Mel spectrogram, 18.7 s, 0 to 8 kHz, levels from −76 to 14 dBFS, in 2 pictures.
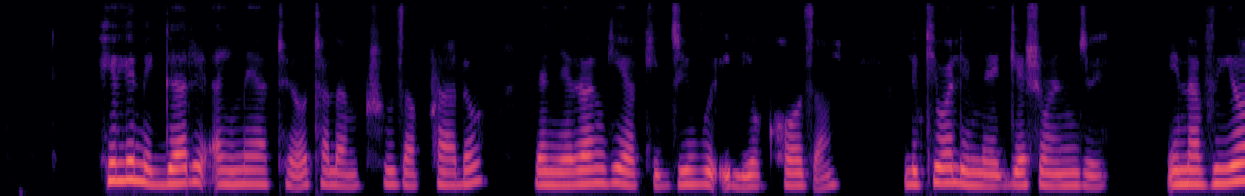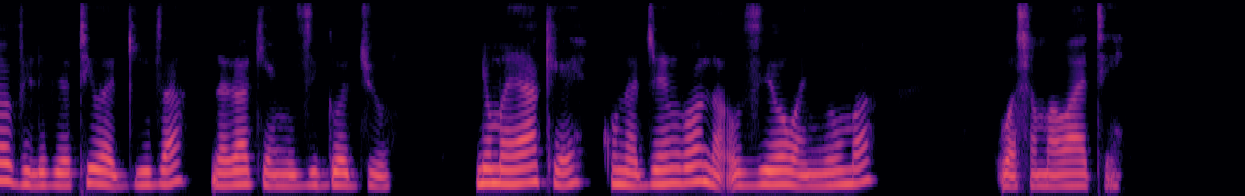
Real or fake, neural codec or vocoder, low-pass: fake; autoencoder, 48 kHz, 32 numbers a frame, DAC-VAE, trained on Japanese speech; 7.2 kHz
